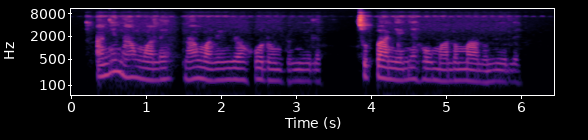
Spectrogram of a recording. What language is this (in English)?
Igbo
